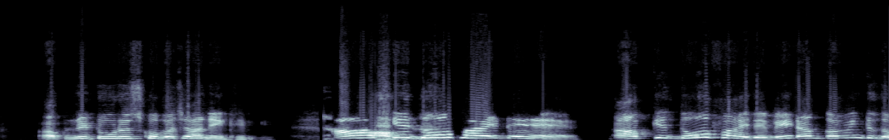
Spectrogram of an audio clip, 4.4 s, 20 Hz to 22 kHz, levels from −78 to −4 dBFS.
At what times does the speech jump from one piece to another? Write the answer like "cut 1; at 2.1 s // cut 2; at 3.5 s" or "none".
cut 1; at 1.6 s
